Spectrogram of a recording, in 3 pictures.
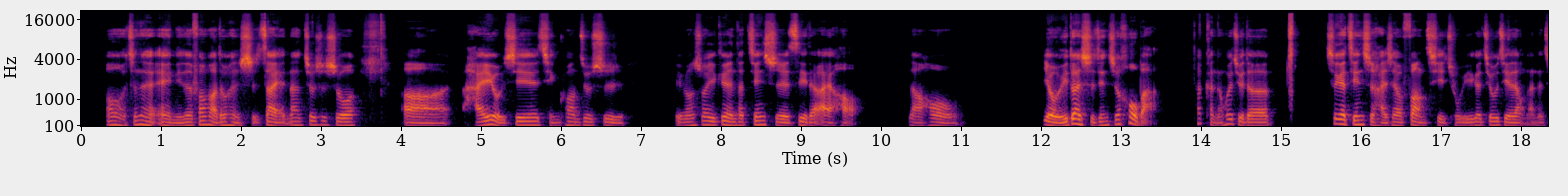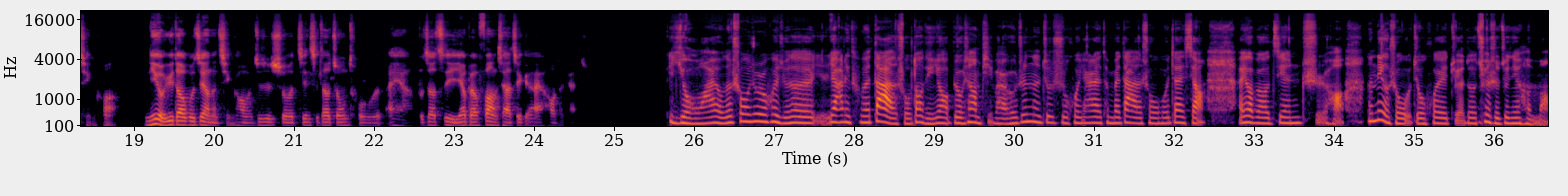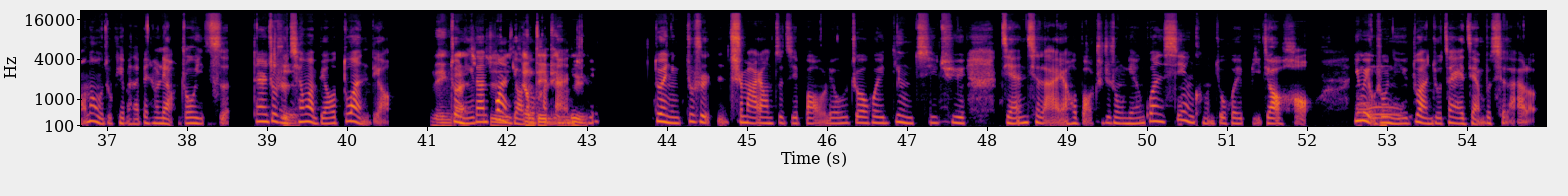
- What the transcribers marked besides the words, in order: sniff; tsk; other background noise
- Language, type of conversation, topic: Chinese, podcast, 你平常有哪些能让你开心的小爱好？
